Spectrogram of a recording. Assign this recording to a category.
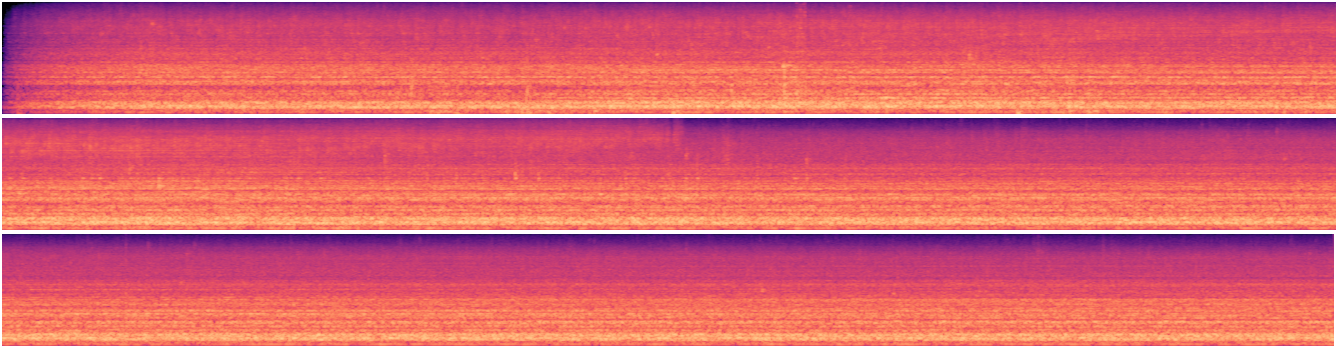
Sound effects > Objects / House appliances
